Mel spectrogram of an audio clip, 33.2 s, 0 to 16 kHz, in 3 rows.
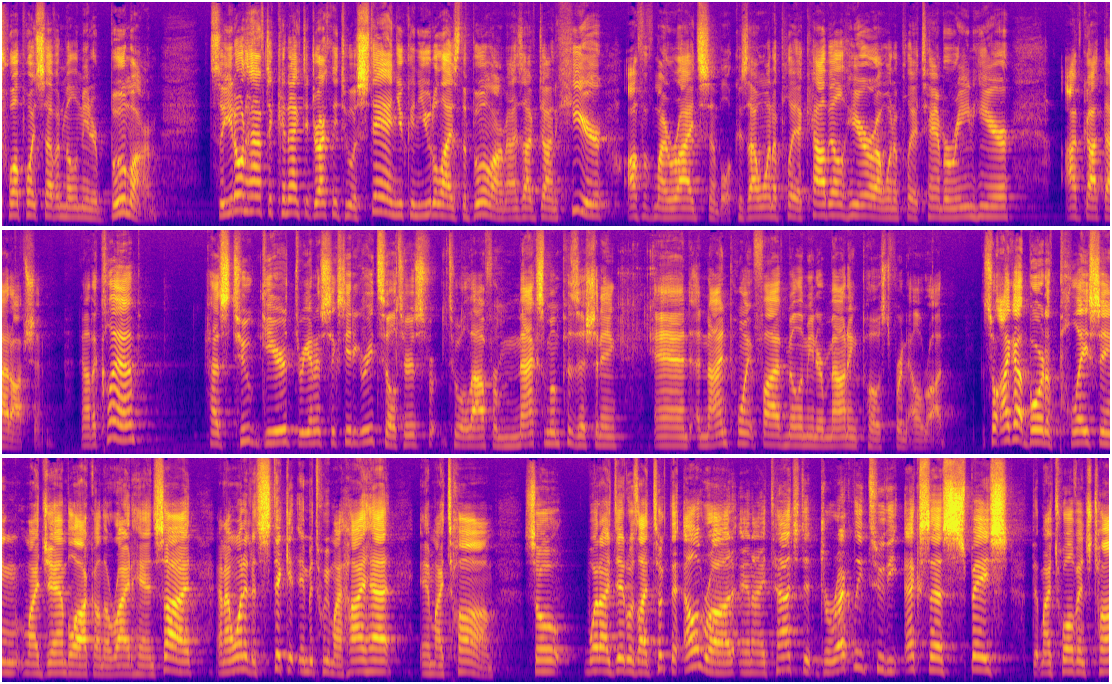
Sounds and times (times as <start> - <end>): Speech: 0.0 - 33.2.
